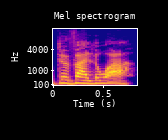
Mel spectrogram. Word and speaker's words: de Valois: You are going to love de Valois. I love her name because I can pronounce it à la French.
